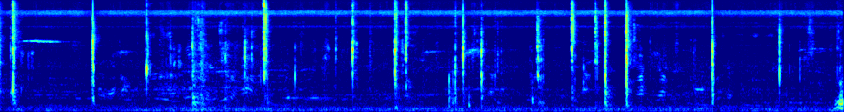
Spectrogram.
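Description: Scattered, irregular clicks and knocks of objects being handled on a table, a few of them sharp and loud, with faint voices in the background.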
